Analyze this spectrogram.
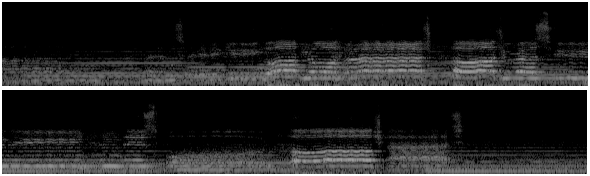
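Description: Music: sustained orchestral chords, joined about four seconds in by a single voice singing in an operatic style with wide vibrato, in phrases a few seconds long. The voice stops about two seconds before the end, leaving the chords.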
